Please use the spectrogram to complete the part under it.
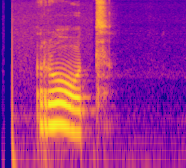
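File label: "red", Australian English; PictureDictionary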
